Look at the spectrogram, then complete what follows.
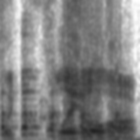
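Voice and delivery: normal talking voice

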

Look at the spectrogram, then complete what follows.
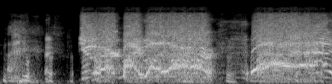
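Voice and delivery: high, slow crying shout; anguished shout. Retold or imitated. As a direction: scream it in grief. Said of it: "the Kingpin scene".

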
